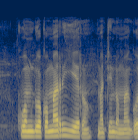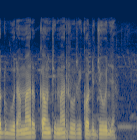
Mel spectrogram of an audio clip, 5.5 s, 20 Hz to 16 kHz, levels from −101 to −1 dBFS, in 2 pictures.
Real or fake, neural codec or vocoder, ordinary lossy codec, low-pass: real; none; none; 9.9 kHz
